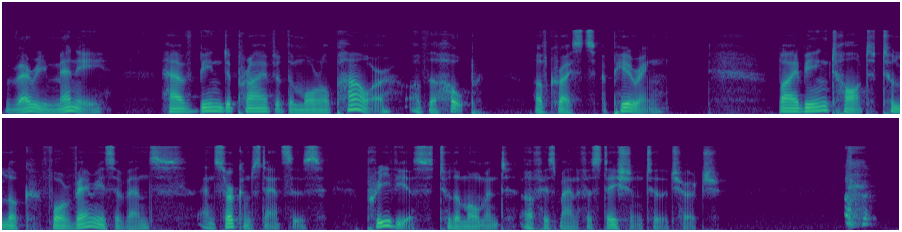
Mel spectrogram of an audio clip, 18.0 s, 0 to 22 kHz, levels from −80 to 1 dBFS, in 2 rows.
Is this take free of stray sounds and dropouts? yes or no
no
